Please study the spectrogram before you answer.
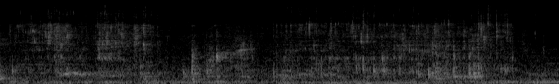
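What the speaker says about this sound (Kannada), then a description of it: "ಇದಕ್ಕೆ ನೀರು ಹಾಕ್ಕೊಂಡು ಬಿಡ್ತೀನಿ" Water is poured into frying masala for Mandya-style mutton sambar, a soft, steady splashing and gurgling pour that runs on quietly with faint kitchen sounds beneath it.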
